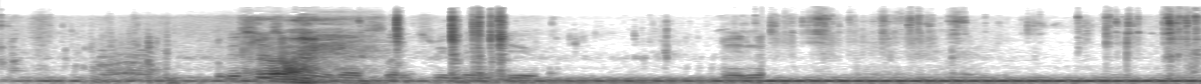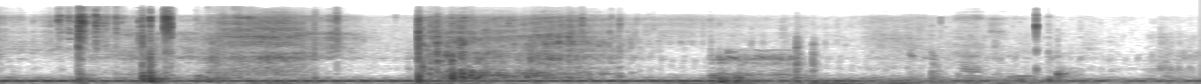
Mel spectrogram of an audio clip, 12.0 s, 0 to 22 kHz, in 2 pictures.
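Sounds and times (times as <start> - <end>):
boat motor humming: 0.0 - 12.0
scraping rustle: 6.9 - 10.8.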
